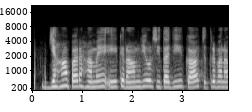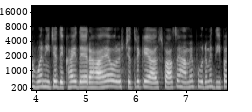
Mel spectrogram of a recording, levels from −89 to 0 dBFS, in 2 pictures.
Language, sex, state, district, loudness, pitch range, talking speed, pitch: Hindi, female, Madhya Pradesh, Dhar, -19 LUFS, 240-260 Hz, 215 wpm, 250 Hz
